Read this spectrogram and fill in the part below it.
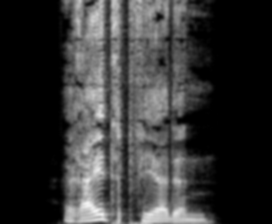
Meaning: dative plural of Reitpferd
- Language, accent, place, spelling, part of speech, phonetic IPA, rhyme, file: German, Germany, Berlin, Reitpferden, noun, [ˈʁaɪ̯tˌp͡feːɐ̯dn̩], -aɪ̯tp͡feːɐ̯dn̩, De-Reitpferden.ogg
